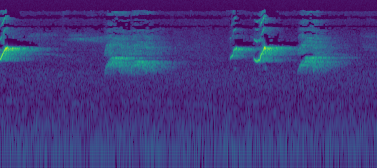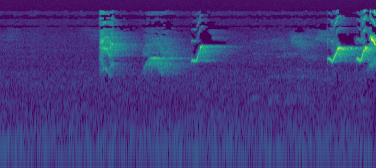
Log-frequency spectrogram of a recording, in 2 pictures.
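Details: Tuí-tuí style song of a double-collared seedeater, delivered in separated bursts of paired high whistled notes, each dropping in steps, repeated every few seconds with quiet gaps and a soft low rumble beneath.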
